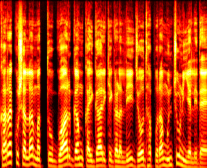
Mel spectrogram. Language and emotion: Kannada, neutral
